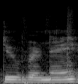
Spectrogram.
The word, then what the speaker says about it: DuVernay: Yeah, and just so you guys know, we're talking about When They See Us on Netflix, the Ava DuVernay, is that how you pronounce her name? – Yeah.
